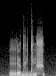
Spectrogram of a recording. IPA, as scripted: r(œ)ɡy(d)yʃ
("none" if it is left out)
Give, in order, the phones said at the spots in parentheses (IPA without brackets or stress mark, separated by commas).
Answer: œ, d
